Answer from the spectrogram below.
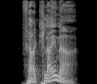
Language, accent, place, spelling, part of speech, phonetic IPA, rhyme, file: German, Germany, Berlin, verkleiner, verb, [fɛɐ̯ˈklaɪ̯nɐ], -aɪ̯nɐ, De-verkleiner.ogg
- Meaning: inflection of verkleinern: 1. first-person singular present 2. singular imperative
